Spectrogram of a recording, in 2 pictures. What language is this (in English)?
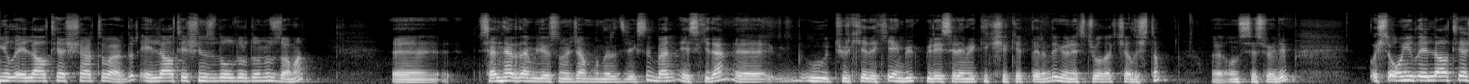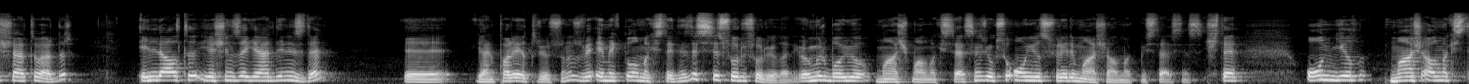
Turkish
